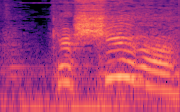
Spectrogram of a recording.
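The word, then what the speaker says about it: 頭: end of the hilt it's written as head in Japanese but it's pronounced as Kashira believe Kashira so Mr so's uh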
